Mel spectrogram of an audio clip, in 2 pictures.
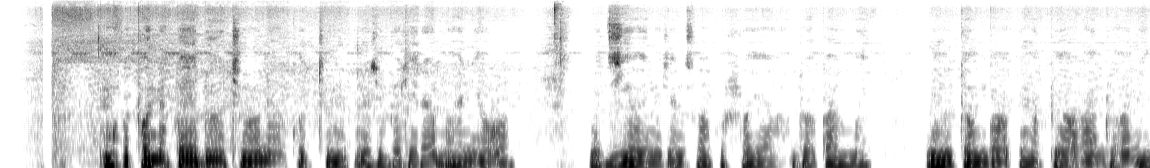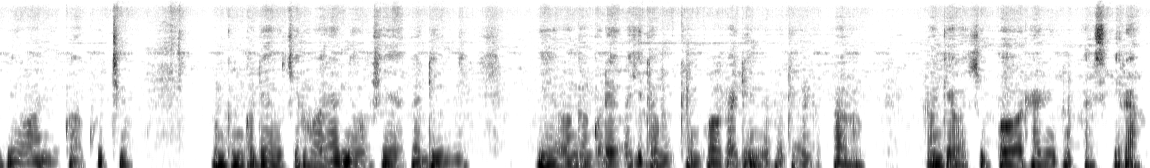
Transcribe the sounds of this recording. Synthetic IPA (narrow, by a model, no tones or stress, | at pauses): mukaponape̞ɗutino̞ːnakutʰineʐibʱeɮiɾamanewo | mḭd͡ʒijo̞ino̞t͡ʃeniswakuɬojaʋantʰupamwe̞ | nemito̞mbo̞ino̞piwaʋantʰuʋaneŋɡewanikwakʰutʰi | ʋaŋɡaŋɡo̞ɗaiʋat͡ʃirwaɾane̞ɦoʃajakaɗimi | uje̞ʋaŋɡaŋɡo̞ɗaiʋat͡ʃiɗamutʰo̞mbo̞wakaɗḭmikutiʋantʰupaʋa | ʋa̰ŋɡe̞ʋa̰t͡ʃiborane̞kupʰasḭɾa̰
